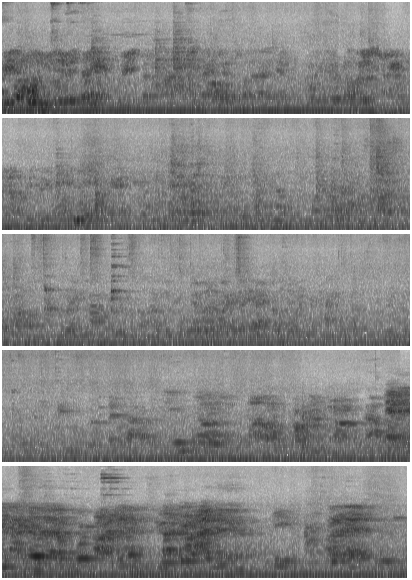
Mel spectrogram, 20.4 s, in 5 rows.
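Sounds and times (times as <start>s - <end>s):
cafe ambience: 0.0s - 20.3s.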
